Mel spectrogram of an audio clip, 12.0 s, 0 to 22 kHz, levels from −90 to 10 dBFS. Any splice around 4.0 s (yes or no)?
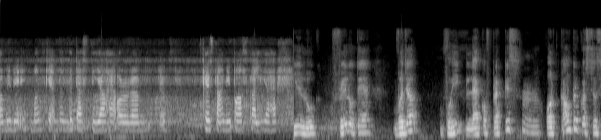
no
